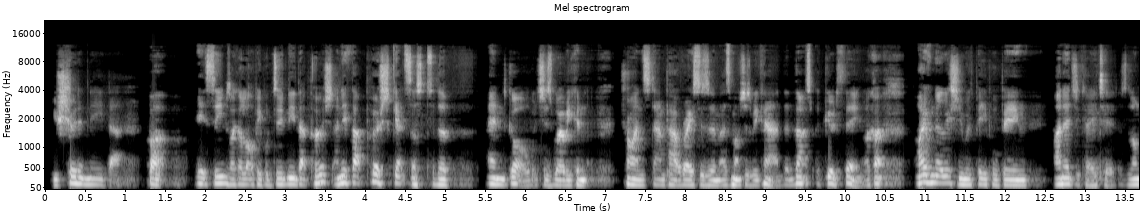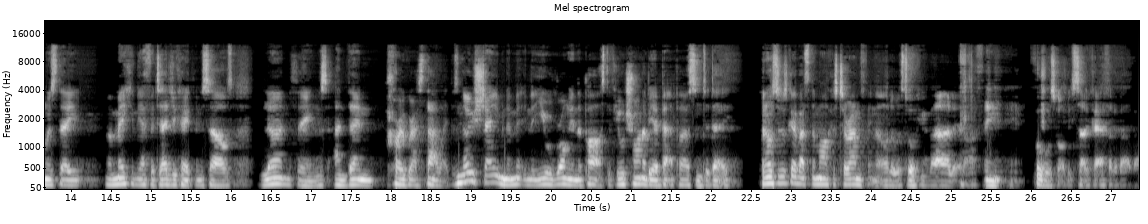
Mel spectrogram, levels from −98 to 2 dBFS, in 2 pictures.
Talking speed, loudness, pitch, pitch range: 265 wpm, -18 LUFS, 125 Hz, 115-135 Hz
